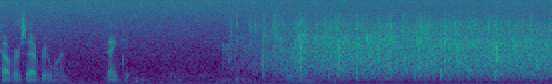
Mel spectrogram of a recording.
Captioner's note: audience applauding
